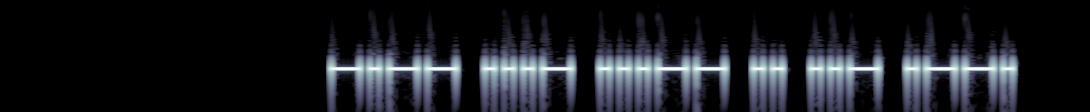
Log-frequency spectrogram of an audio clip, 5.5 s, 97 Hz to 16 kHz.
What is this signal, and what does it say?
Morse code, heard as a keyed tone, about 25 wpm, 700 Hz. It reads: YV3IUP
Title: DXCC-100 Call Signs - 6 Characters - Repeated 3x - 25wpm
